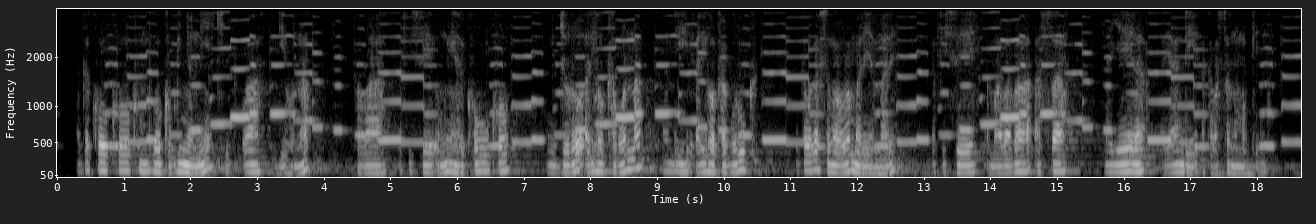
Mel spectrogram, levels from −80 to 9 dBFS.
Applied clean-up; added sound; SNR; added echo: none; Wind instrument, woodwind instrument; 6 dB; reverberation time 0.7 s.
